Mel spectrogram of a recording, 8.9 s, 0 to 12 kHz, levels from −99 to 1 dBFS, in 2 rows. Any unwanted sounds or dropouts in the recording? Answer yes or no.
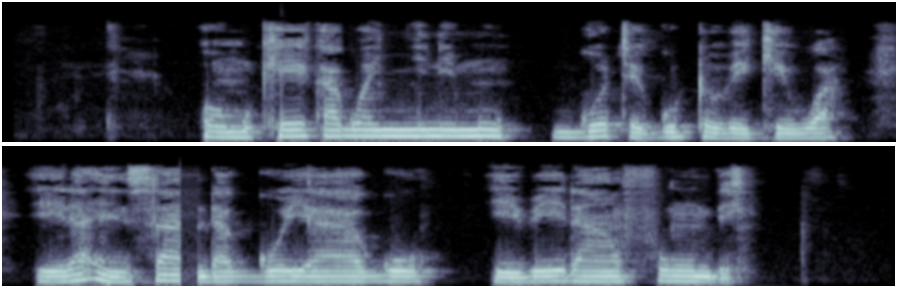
yes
